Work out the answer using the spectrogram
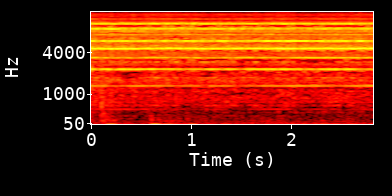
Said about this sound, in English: Well, I hear the bell, which is always our sign that it's time to wrap up and get on out of here.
